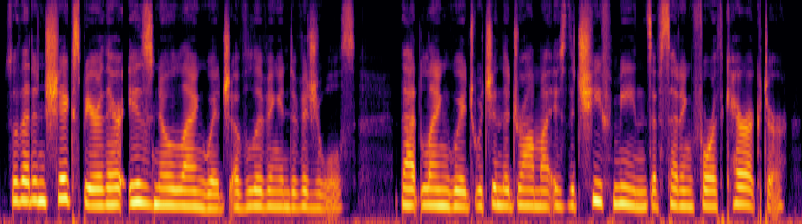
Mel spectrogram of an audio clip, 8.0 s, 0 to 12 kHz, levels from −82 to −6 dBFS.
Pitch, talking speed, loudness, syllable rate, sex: 205 Hz, 180 wpm, -17 LUFS, 5.6 syllables/s, female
